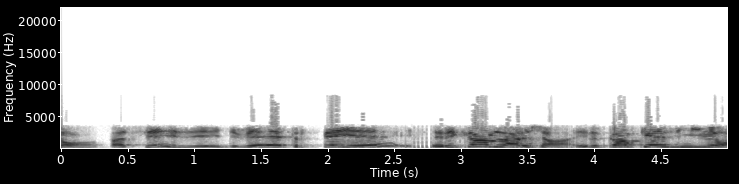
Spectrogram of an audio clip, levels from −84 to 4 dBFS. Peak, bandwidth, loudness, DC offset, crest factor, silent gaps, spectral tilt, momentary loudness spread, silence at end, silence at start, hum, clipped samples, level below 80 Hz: -6 dBFS; 8.4 kHz; -18 LUFS; under 0.1%; 14 dB; none; -4 dB/octave; 9 LU; 0 s; 0 s; none; under 0.1%; -68 dBFS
